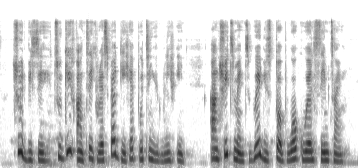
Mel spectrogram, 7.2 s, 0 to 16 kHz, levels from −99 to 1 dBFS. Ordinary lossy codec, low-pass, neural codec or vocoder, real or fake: Opus, 64 kbps; 9.9 kHz; none; real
